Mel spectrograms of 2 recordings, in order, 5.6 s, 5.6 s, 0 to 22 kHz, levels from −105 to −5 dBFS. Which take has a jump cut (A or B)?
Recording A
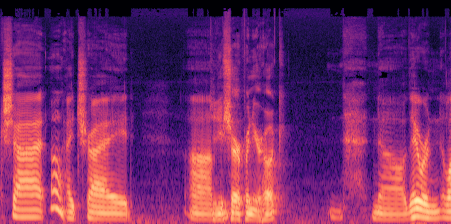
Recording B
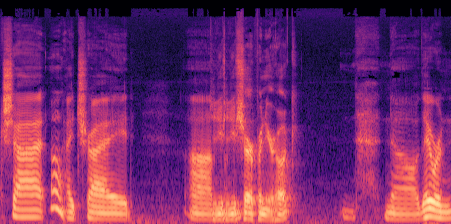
B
